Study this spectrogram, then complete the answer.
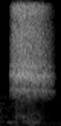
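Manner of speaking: soft unvoiced shh; hush. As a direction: gently shush her to calm her. Hushing the crying girl. (ಮೃದುವಾಗಿ ಶ್ಶ್ ಎಂದು ಸಮಾಧಾನಿಸುವುದು)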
